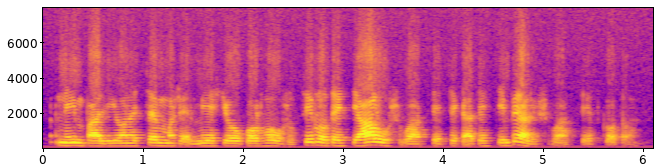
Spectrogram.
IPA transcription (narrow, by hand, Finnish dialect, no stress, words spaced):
niːm pɑljoː net semːosel miesjoukolʲ housut silːo tehtiː ɑlusʋoɑˑtːeːt sekæ tehtiːm peæˑlysʋuɑˑtːeːt koton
